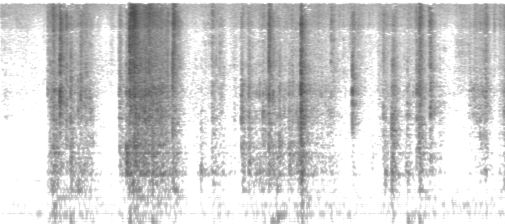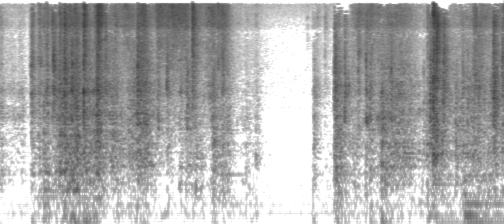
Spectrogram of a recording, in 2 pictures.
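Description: Plastic bag of dry cat food rustling and crinkling in repeated bursts as a Siamese cat claws at it and pulls it down. The loudest stretch comes about eight seconds in, with more near the end as the cat drags the bag across the floor.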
